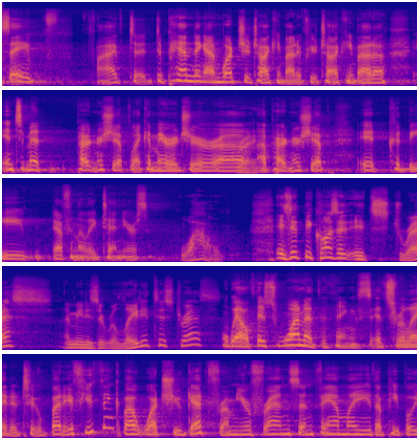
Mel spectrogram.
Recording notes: In front of a live audience at the Studebaker Theater in Chicago, Illinois, presented with WBEZ and Mindworks.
